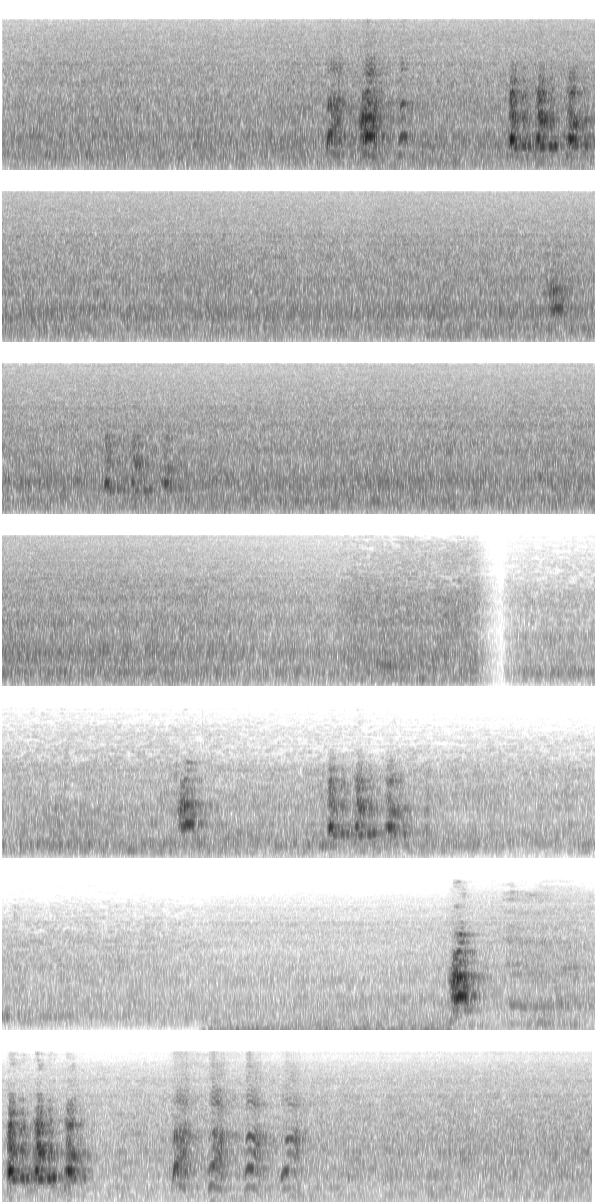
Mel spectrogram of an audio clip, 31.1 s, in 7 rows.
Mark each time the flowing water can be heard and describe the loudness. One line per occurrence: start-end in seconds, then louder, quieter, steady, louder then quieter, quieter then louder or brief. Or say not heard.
0.0-31.0 quieter.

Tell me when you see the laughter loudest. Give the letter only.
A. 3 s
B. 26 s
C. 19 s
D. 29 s
A.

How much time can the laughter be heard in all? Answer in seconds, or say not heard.
2 s.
